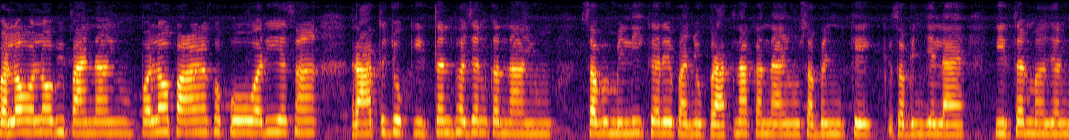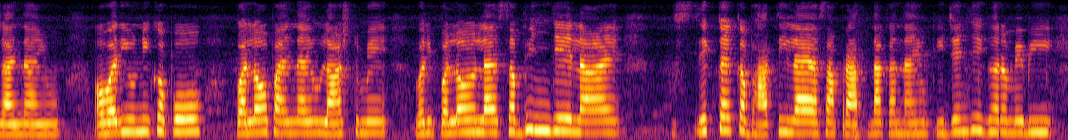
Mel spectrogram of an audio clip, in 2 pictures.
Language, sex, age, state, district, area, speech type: Sindhi, female, 45-60, Delhi, South Delhi, urban, spontaneous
